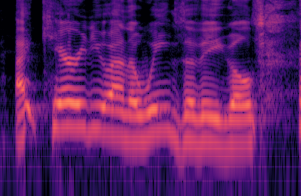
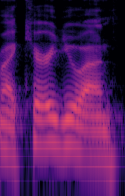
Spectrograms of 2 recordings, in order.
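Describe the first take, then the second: First: Louder and higher, declaiming the verse; bold declaim. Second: Said in the usual way. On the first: Shown as a demonstration. Teacher forcing himself through the verse for the class, loud and bold. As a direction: belt it out like a brave proclamation. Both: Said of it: "I'm gonna man up and do it".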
